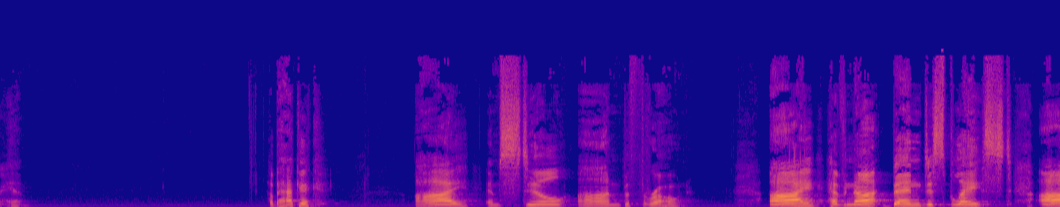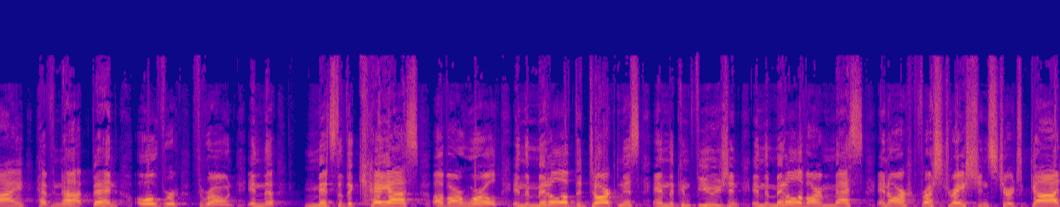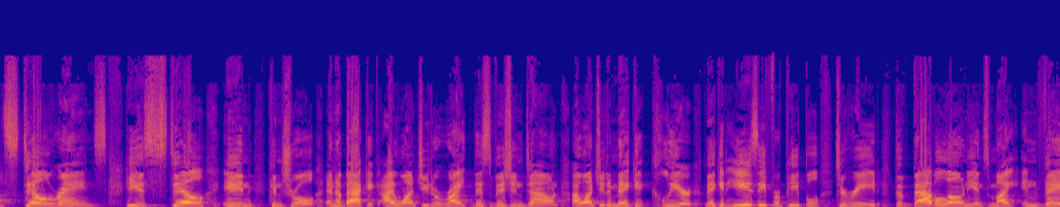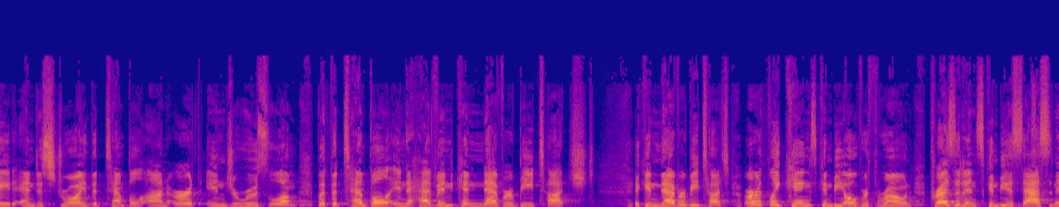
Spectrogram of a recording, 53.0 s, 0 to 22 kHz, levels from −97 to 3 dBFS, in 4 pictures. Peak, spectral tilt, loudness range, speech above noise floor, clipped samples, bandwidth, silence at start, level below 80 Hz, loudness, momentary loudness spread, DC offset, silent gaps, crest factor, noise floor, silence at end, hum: -10 dBFS; -2 dB/octave; 10 LU; 50 dB; under 0.1%; 16 kHz; 0.15 s; -80 dBFS; -30 LUFS; 14 LU; under 0.1%; none; 20 dB; -80 dBFS; 0 s; none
